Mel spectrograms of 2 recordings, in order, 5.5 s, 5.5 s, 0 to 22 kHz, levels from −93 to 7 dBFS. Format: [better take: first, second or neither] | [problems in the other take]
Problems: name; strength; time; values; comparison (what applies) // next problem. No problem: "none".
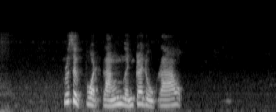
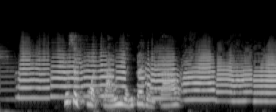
first | noise reduction (classical method WPE with log-MMSE)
